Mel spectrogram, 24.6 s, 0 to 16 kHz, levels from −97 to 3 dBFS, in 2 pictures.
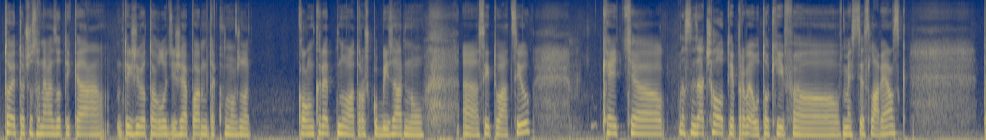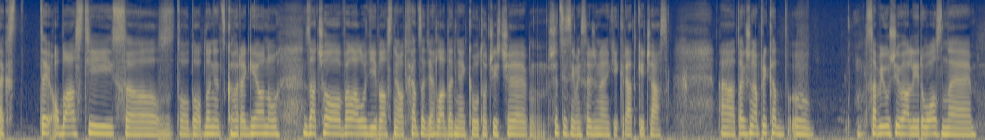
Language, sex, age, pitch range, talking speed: Slovak, female, 20-39, 170-190 Hz, 145 wpm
